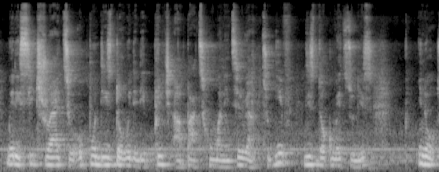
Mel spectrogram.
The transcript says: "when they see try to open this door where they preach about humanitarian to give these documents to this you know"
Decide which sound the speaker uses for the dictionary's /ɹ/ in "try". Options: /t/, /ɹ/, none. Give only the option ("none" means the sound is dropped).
/ɹ/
